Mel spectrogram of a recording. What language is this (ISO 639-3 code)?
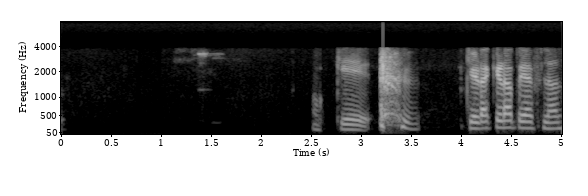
pan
